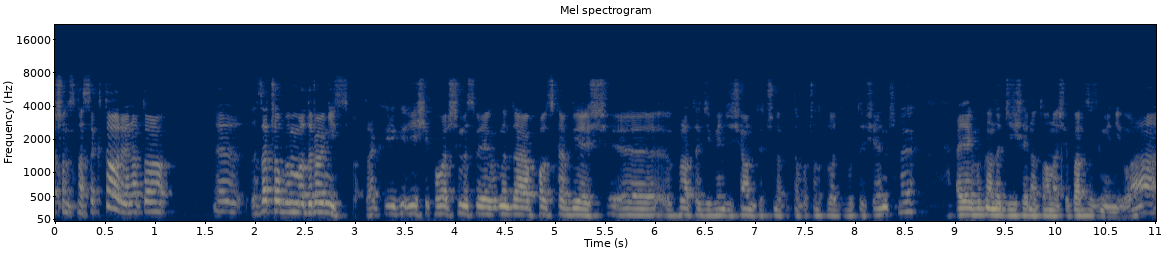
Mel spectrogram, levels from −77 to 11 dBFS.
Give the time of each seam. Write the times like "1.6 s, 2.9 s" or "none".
none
